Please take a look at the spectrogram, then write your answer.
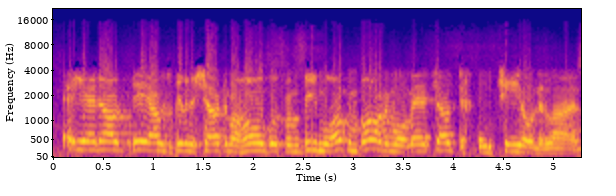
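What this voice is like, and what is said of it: Baltimore accent. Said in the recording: “You can tell you from Baltimore because you didn't call it Baltimore. You said, I'm from Baltimore. That's how you say it when you're from Baltimore. It's like it's a D in there. ... they got that little accent thing”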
